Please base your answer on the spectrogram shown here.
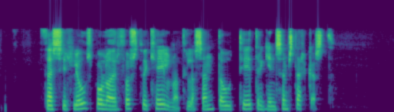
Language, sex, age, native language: Icelandic, male, 20-29, Icelandic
